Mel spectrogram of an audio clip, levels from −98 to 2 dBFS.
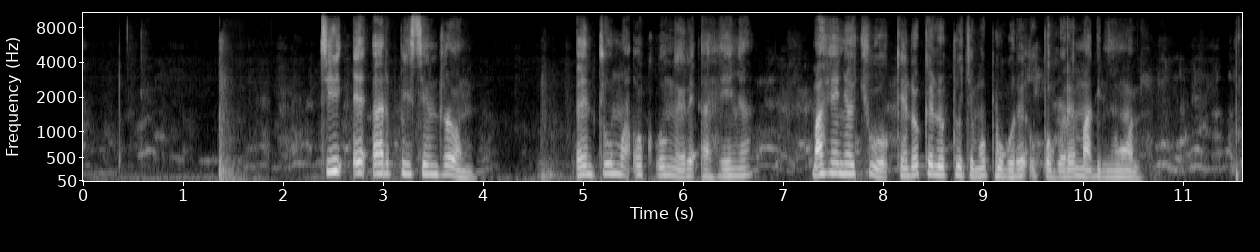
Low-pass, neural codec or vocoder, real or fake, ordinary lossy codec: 9.9 kHz; codec, 24 kHz, 3 kbps, HILCodec; fake; none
